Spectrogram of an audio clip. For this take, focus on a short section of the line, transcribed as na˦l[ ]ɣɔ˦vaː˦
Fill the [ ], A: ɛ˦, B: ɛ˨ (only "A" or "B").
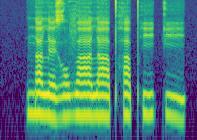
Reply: B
